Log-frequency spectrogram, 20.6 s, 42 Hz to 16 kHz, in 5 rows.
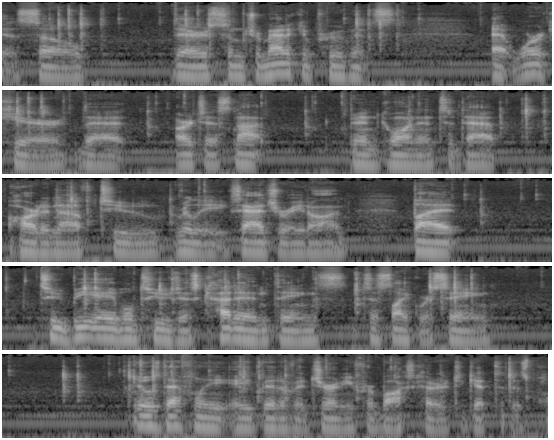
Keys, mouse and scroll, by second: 0.4 g, 0.5 g, 0.8 click, 1.3 g, 1.5 g, 1.7 click, 2.6 g, 2.8 g, 3.0 click, 4.2 g, 4.4 g, 4.6 click, 5.0 scroll down 1, 5.3 shift+middle click, 5.6 shift+scroll down 1, 5.8 shift+middle click, 6.1 shift+scroll up 2, 6.5 shift+middle click, 6.7 scroll up 1, 7.0 scroll down 1, 7.2 shift+middle click, 7.5 scroll down 1, 8.0 alt+x, 8.7 alt+x, 9.3-11.3 scroll up 5, 9.6 shift+middle click, 11.3 1, 12.1 shift+click, 13.0 j, 13.5 j, 13.7 click, 14.0 ctrl+x, 14.9 2, 15.3 click, 15.5 g, 15.7 g, 16.4 click, 16.9 1, 17.3 click, 17.4 g, 17.6 g, 17.9 click, 18.4 alt+a, 18.5 scroll down 1, 18.7 shift+middle click, 19.0 shift+scroll down 1, 19.5 shift+middle click, 20.3 alt+x.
